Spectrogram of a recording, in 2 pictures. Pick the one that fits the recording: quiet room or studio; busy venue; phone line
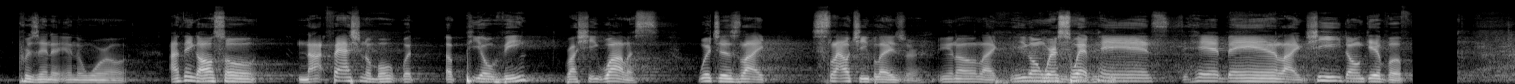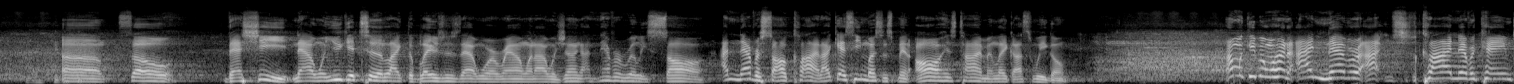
busy venue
